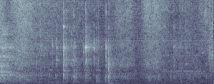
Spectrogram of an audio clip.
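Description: Faint light clicks and handling noise of a wax-caked sponge paint roller and its wire handle on a metal hotplate, a few small sharp clicks spread through the quiet.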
